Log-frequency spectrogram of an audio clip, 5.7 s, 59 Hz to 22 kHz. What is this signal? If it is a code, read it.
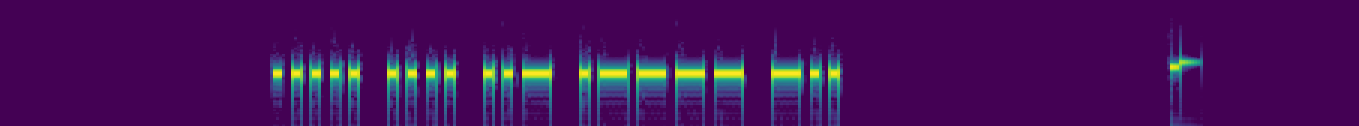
Morse code, heard as a keyed tone, about 30 wpm, 700 Hz. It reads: 5HU1D
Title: Five Challenging Letter-Number Combinations 30wpm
